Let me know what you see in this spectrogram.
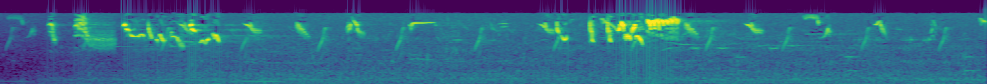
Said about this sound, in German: Haben Sie es gehört? Seltene Vögel kann man hier hören. Hier im Naturparadies.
